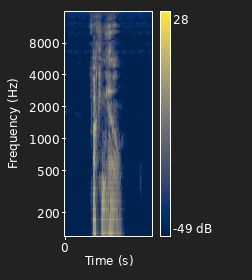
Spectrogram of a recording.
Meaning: 1. An exclamation of great surprise 2. An exclamation of anger 3. An exclamation of bewilderment
- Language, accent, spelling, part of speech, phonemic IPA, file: English, Australia, fucking hell, interjection, /ˈfɐkɪŋ ˌhɛl/, En-au-fucking hell.ogg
